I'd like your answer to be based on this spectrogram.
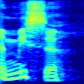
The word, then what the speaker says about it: Mhysa: Her name is Misha. I think it's pronounced that way. It's M-H-Y-S-A. What would you say, Misha? – What does it say it again? – M-H-Y-S-A. – Yeah, Misha. – Yeah, there we go.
